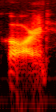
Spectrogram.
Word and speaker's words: guard: guarding okay perfect so when you see the word guard you don't really pronounce the U it's just guard okay and also this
